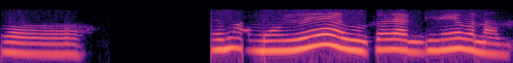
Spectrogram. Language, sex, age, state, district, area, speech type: Assamese, female, 30-45, Assam, Darrang, rural, conversation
